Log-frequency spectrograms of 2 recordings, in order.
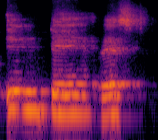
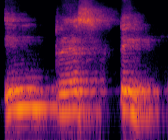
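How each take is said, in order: First: "interesting" broken as in-te-res-ting; split in four syllables. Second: "Interesting" slowly broken as in-tres-ting; split in three syllables. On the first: Teacher showing the other pronunciation, four syllables. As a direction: say "interesting" in four separate beats, every vowel sounded. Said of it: "four syllables". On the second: Teacher showing one pronunciation of the word, three syllables. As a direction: say "Interesting" in three separate beats, middle e dropped. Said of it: "three syllables". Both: Shown as a demonstration.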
